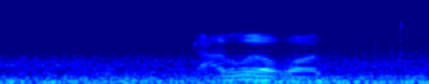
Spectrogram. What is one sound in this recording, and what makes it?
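A man outdoors speaks a few words close by.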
